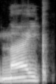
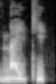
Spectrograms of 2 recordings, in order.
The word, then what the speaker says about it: Nike: Nike by the way Naik negative point in English pronunciation is not nice pronunciation its Nike so repeat Nike Nike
